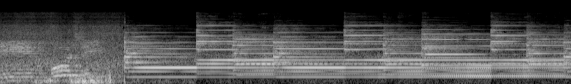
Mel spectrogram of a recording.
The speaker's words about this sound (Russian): Наиболее захватывающие занятия прошли на колокольне. Ребята узнали о том, что такое колокольный звон и для чего он необходим, что означает каждый колокол.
